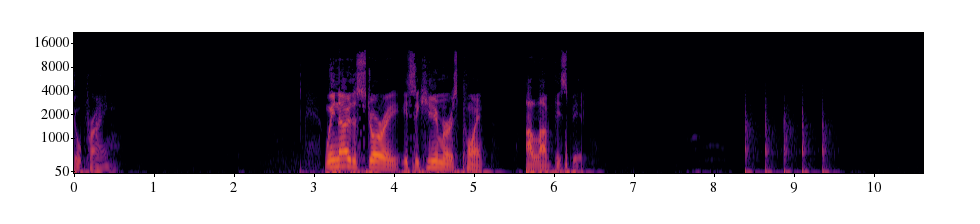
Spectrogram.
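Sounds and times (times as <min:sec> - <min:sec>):
speech: 0:00.0 - 0:00.6, 0:03.1 - 0:06.4
firm knocking on a door: 0:08.4 - 0:09.6.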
